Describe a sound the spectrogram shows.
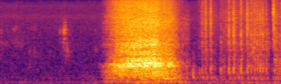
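A heavy box slides and thuds onto a desk.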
